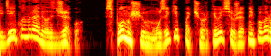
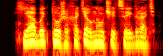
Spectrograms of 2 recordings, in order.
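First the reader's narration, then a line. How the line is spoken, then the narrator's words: Sighing. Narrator (Russian): вздохнул он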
